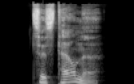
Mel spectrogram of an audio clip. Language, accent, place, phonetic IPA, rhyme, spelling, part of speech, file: German, Germany, Berlin, [t͡sɪsˈtɛʁnə], -ɛʁnə, Zisterne, noun, De-Zisterne.ogg
- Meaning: cistern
